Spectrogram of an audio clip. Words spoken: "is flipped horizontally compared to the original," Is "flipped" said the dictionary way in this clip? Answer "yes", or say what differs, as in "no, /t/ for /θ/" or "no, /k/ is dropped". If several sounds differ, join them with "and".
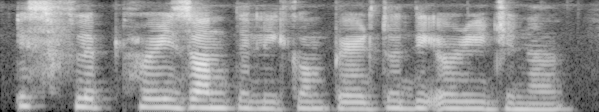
yes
